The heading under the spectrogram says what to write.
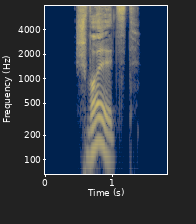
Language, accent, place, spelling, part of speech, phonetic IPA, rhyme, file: German, Germany, Berlin, schwollst, verb, [ʃvɔlst], -ɔlst, De-schwollst.ogg
- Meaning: second-person singular preterite of schwellen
